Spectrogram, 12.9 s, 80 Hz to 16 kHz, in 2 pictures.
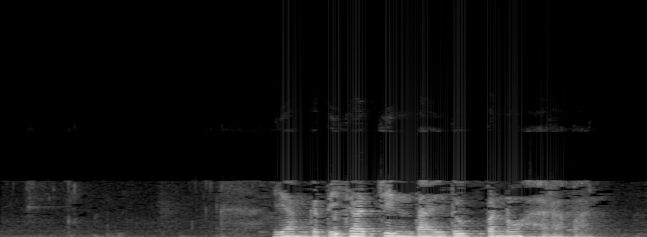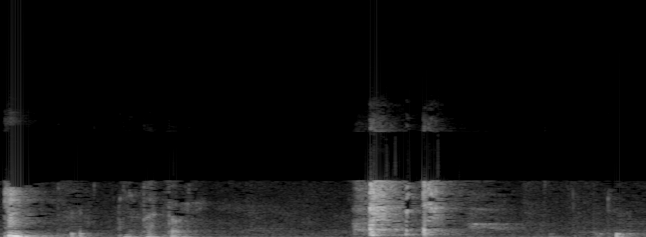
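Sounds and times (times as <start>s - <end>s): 
speech: 2.7s - 6.0s, 7.9s - 8.4s
audience members clearing their throats: 6.5s - 7.4s, 10.0s - 11.6s
lecture audience members coughing on request: 10.0s - 11.2s.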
